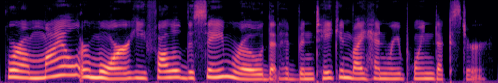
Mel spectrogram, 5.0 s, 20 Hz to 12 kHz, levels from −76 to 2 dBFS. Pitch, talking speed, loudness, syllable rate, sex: 240 Hz, 205 wpm, -16 LUFS, 4.8 syllables/s, female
